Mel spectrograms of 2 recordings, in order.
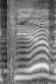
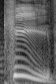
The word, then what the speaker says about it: Kyiv: But we can't even say Kiev anymore because that was the Russian pronunciation. And that's what it was called for so many years. And that was the birthplace of the modern Soviet movement. Now we got to call it Kyiv, because that's the Ukrainian pronunciation.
